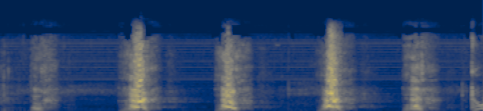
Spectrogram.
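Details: An eight-year-old Giant Schnauzer playing like a pup, attacking its owner's foot: a run of short, gruff barks and growly yaps about once a second, five or six bursts with silence between.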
